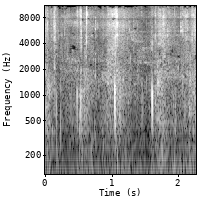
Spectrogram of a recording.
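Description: A hiker's footsteps on a dirt, leaf and rock forest trail, about two steps a second.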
